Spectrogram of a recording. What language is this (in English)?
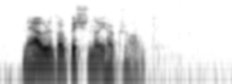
Faroese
